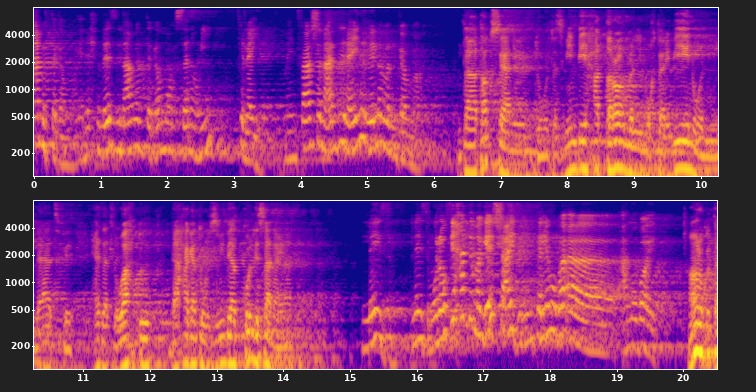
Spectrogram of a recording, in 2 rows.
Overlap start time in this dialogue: none

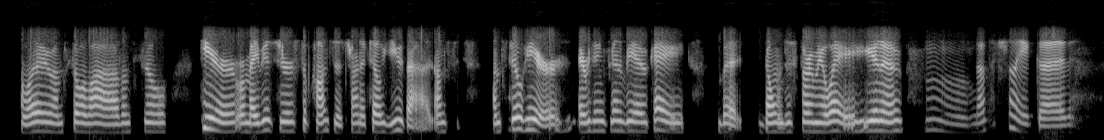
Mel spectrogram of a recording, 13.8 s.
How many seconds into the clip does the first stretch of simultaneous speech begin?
none

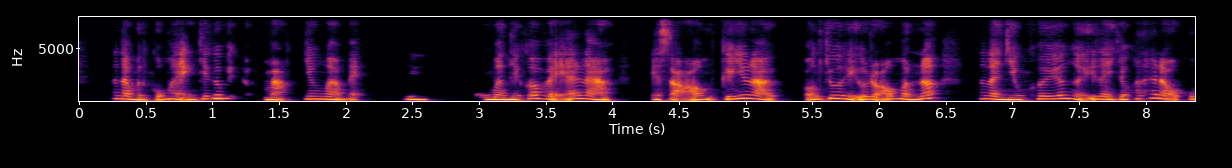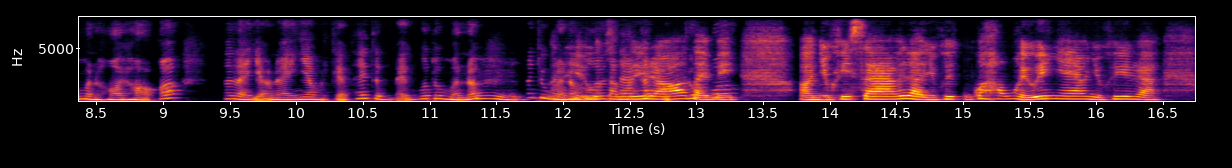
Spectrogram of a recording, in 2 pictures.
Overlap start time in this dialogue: 11.9 s

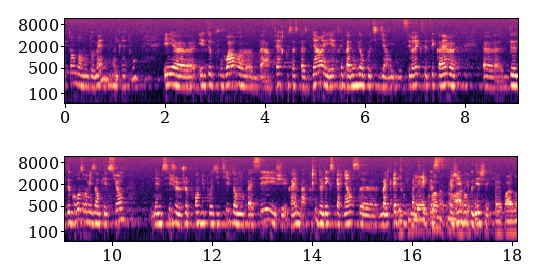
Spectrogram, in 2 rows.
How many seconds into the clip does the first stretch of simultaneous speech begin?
15.7 s

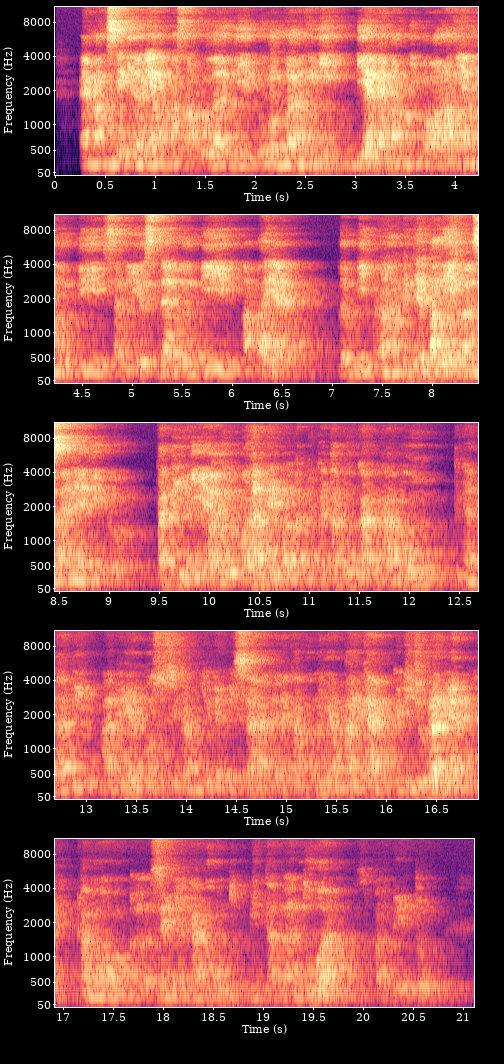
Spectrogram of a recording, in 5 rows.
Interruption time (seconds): 7.4 s

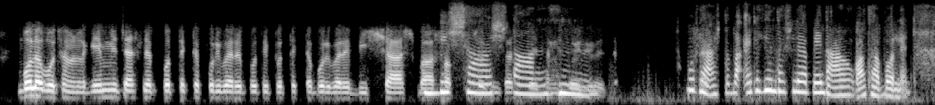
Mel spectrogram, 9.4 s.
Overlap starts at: 4.4 s

